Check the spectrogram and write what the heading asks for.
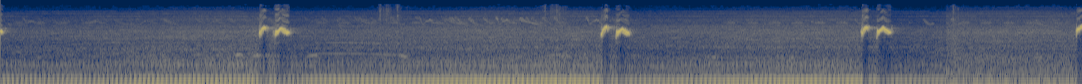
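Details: Red-whiskered bulbul giving chirping 'jiak jiak' calls meant to stimulate male singing; sharp, high doubled chirps spaced roughly every three seconds over a steady low hum.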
